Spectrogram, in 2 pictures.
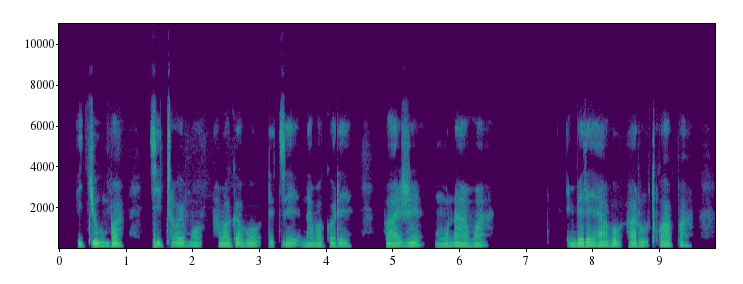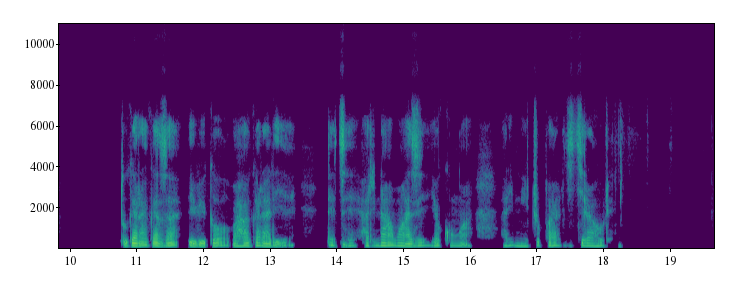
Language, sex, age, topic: Kinyarwanda, male, 18-24, government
